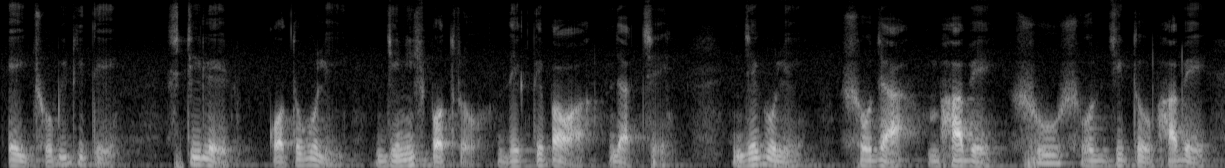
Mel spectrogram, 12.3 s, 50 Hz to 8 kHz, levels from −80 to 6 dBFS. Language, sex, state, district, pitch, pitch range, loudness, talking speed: Bengali, male, West Bengal, Jalpaiguri, 95 Hz, 90-105 Hz, -22 LUFS, 70 wpm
